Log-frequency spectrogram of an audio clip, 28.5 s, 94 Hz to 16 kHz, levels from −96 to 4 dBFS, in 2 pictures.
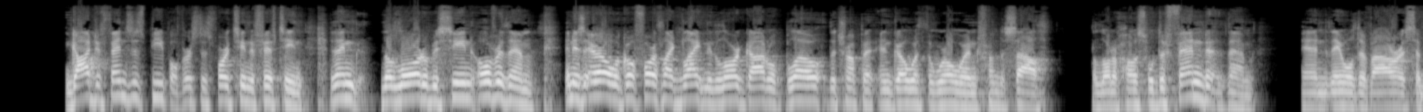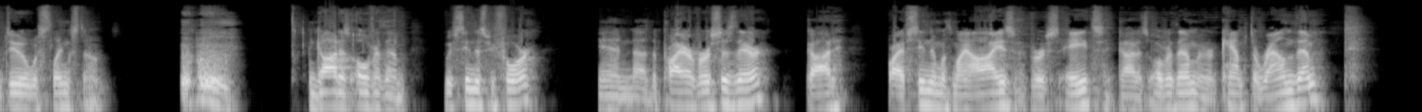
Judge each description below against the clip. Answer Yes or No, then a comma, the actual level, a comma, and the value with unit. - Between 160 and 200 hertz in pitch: No, low, 130 Hz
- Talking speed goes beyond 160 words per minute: Yes, average, 185 wpm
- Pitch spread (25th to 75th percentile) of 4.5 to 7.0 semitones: Yes, average, 5.0 semitones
